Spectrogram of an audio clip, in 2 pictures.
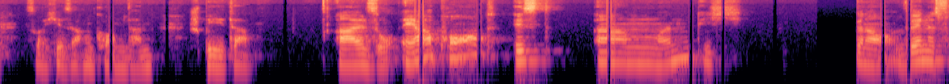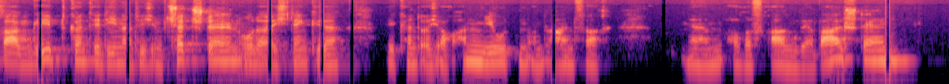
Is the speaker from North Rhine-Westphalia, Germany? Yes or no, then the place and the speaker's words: yes; Cologne, North Rhine-Westphalia, Germany; Ich komme aus Köln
